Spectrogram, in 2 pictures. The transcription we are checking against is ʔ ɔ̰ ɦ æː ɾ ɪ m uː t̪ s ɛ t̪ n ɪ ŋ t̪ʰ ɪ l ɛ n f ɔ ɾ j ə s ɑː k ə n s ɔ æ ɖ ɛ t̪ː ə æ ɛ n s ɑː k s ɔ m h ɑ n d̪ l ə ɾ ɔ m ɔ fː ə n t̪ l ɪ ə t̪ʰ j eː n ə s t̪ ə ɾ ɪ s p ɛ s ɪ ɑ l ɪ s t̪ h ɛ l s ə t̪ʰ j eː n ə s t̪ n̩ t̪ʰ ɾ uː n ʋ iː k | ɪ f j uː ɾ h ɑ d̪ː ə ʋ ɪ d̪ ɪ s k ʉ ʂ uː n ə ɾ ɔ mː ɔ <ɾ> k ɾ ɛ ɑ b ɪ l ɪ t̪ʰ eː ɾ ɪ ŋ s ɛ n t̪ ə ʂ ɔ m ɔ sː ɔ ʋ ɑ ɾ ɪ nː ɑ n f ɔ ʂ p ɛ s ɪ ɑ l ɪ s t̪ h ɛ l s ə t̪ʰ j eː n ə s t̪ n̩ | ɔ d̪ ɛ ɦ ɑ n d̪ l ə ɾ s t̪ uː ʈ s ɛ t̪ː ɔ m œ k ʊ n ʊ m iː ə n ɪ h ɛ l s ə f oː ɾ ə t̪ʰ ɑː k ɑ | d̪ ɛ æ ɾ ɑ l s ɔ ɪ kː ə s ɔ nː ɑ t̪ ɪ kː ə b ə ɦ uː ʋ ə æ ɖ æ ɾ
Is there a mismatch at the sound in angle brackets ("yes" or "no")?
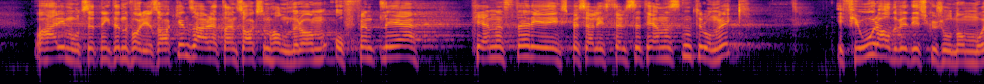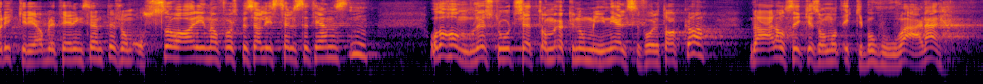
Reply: no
